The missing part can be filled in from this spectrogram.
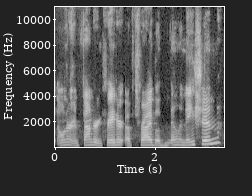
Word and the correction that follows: Melanin Nation: of Women, correct? I want to say that right. and you correct okay. me if I said it wrong. it's it's Melanin Nation.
